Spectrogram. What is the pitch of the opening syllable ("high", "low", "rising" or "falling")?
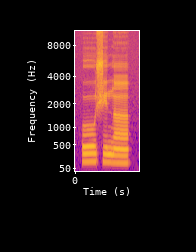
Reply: high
